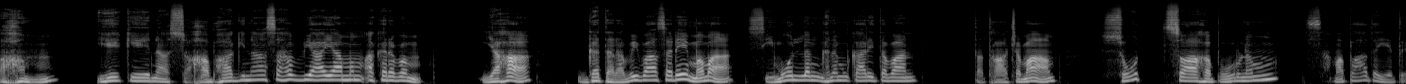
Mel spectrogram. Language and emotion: Sanskrit, happy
